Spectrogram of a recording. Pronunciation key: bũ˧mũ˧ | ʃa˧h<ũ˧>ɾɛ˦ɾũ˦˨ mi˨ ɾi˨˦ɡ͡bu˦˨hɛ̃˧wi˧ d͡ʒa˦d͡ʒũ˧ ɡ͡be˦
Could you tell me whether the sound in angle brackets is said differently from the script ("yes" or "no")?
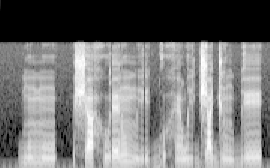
yes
